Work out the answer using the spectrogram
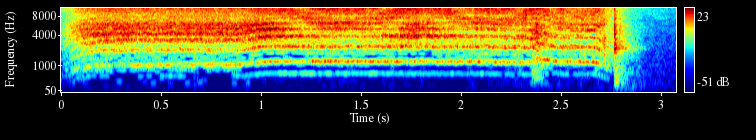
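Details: Cheerson CX-10C mini quadcopter drone motors spinning up right after pairing with the remote: steady, high whine with an even tone for over two seconds, then a sharp cutoff; the motors run smooth and healthy.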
